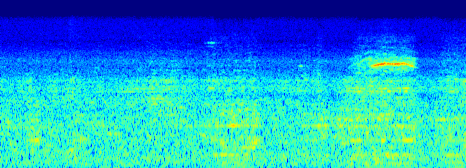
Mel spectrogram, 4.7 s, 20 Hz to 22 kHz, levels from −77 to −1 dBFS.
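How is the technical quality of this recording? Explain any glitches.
The technical quality of this recording is sound, with no glitches to explain.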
